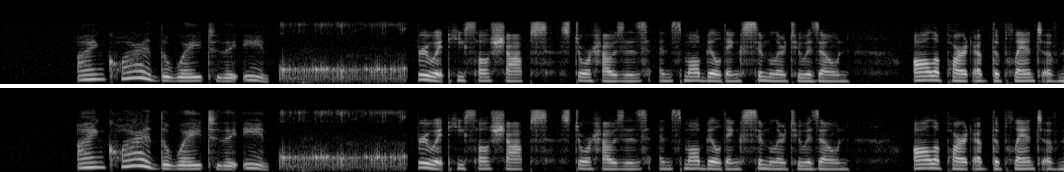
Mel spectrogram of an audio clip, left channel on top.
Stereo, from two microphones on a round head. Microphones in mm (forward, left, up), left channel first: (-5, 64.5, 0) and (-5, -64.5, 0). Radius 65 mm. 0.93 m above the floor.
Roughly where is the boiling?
Centre.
